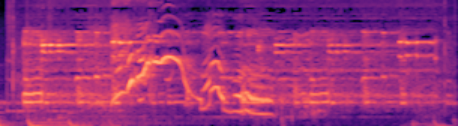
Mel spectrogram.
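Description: Tinny electronic tune from a toddler's butterfly bubble-wand toy, playing steady high notes that cut off near the end. A high voice slides up and down over it about two to three seconds in.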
